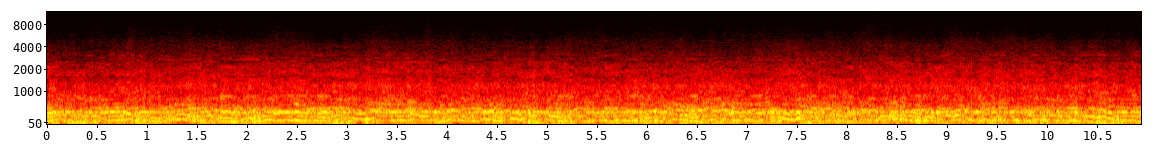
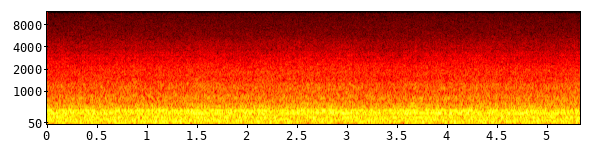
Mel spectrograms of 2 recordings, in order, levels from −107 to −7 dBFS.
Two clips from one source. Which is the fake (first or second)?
first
